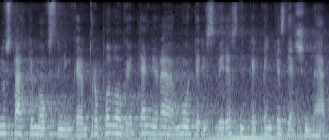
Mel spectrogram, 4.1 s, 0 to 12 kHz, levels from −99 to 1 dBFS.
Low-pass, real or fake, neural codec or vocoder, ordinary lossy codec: 10.8 kHz; real; none; AAC, 48 kbps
